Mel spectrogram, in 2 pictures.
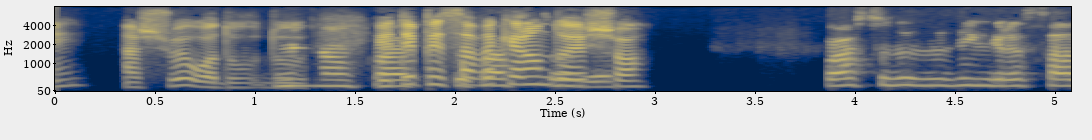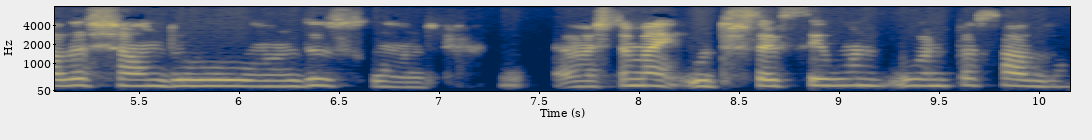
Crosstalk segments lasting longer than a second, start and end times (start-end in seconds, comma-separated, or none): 1.1-3.0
